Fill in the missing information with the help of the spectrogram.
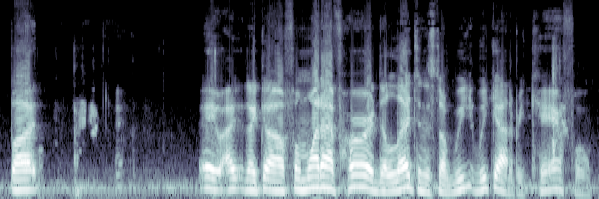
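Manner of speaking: easygoing New York guy talking; Brooklyn accent. Acted. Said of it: "This is more of a Brooklyn accent".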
